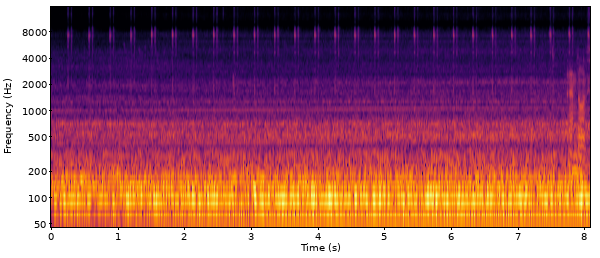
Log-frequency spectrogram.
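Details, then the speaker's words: Diesel heater newly installed in a bus: the fuel pump ticks lightly and steadily, then ignition comes and the fan roar picks up speed, running properly with no stutter. "Fuel pumps kicks in. Now, this should ignite now. And we should have the fan speed come up considerably more. And it sounds like it's just ignited now."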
